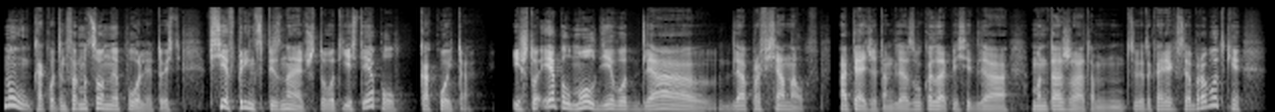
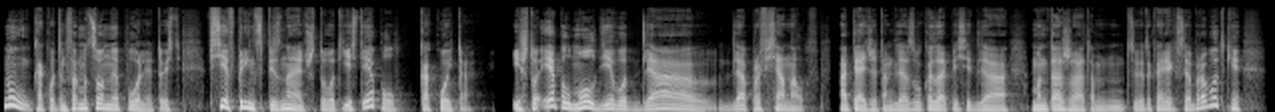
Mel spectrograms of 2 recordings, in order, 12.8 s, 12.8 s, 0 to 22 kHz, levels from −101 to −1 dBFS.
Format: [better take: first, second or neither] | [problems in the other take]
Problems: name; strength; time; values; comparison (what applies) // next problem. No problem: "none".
second | thin; somewhat; fading below 950 Hz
